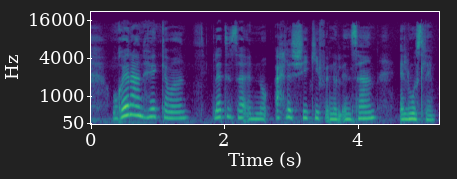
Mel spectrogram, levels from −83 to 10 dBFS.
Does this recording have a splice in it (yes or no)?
no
